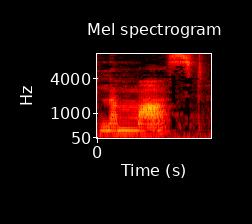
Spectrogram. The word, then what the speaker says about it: namaste: Namaste. Namaste. I love using that as a greeting. Namaste. You may have seen that word before. It looks like namaste. If you look at the correct pronunciation, namaste.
